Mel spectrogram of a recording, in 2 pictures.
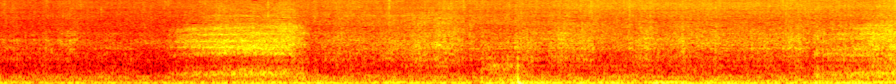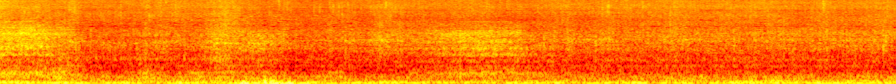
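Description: Instant ramen noodles and chicken sizzling on a hot flat-top griddle as they are stirred and turned with a plastic spatula, the hiss swelling a few times as the noodles are moved.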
